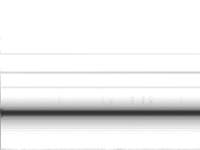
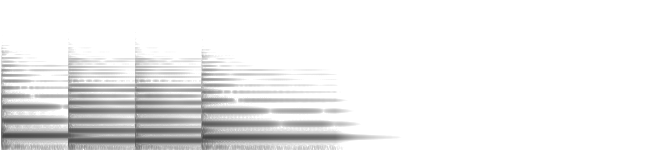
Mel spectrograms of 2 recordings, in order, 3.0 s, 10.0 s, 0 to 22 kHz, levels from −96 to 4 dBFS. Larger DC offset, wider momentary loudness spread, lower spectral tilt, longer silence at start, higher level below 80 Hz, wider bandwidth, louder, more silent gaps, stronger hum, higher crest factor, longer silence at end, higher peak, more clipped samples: neither; second, 0 LU vs 12 LU; second, 4 dB/octave vs -5.5 dB/octave; about the same, 0 s vs 0 s; second, under -90 dBFS vs -68 dBFS; second, 1.2 kHz vs 4.7 kHz; first, -19 LUFS vs -32 LUFS; neither; neither; second, 4 dB vs 14 dB; second, 0 s vs 4.85 s; first, -16 dBFS vs -20 dBFS; neither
